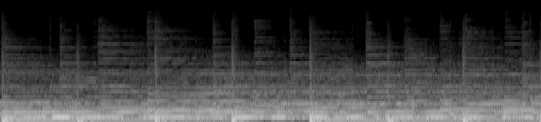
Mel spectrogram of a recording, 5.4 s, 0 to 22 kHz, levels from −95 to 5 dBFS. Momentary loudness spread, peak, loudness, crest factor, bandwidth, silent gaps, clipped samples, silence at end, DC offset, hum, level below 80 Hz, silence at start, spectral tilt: 5 LU; -14 dBFS; -31 LUFS; 14 dB; 5.4 kHz; none; under 0.1%; 0 s; under 0.1%; none; -36 dBFS; 0 s; -10 dB/octave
